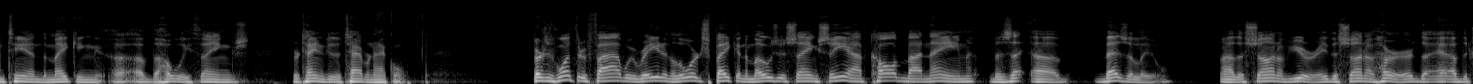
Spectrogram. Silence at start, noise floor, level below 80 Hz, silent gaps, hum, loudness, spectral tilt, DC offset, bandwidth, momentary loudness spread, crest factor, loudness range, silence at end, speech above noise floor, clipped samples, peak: 0 s; -76 dBFS; -54 dBFS; none; none; -27 LUFS; -7.5 dB/octave; under 0.1%; 11 kHz; 7 LU; 22 dB; 2 LU; 0 s; 50 dB; under 0.1%; -6 dBFS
